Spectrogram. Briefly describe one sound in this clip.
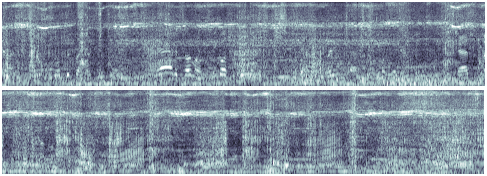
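A model helicopter's motor whines steadily as it flies overhead.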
